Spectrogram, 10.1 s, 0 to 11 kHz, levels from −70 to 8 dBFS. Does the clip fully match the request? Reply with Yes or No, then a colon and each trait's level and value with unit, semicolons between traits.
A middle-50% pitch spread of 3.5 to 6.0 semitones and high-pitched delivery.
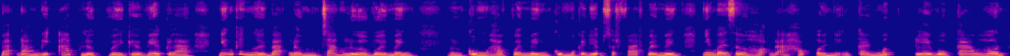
Yes: average, 5.2 semitones; high, 245 Hz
